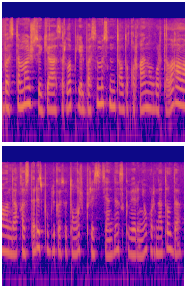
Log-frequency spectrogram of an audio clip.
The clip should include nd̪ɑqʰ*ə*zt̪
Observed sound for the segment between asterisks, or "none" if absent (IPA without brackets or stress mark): ɑ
